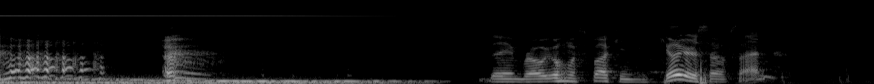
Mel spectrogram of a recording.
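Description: A young man laughs loudly over an online call.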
